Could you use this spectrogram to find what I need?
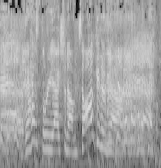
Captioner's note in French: laughter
